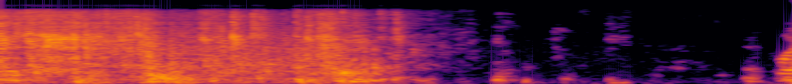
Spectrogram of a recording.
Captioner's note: chairs creak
